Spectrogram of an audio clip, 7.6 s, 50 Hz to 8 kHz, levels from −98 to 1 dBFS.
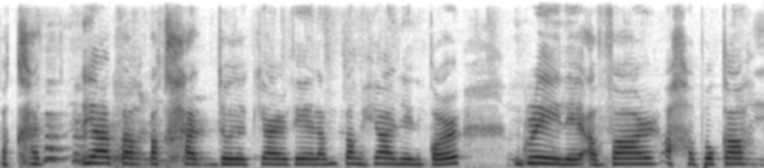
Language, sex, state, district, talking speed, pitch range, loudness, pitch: Mizo, female, Mizoram, Aizawl, 140 wpm, 250-275 Hz, -16 LUFS, 265 Hz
